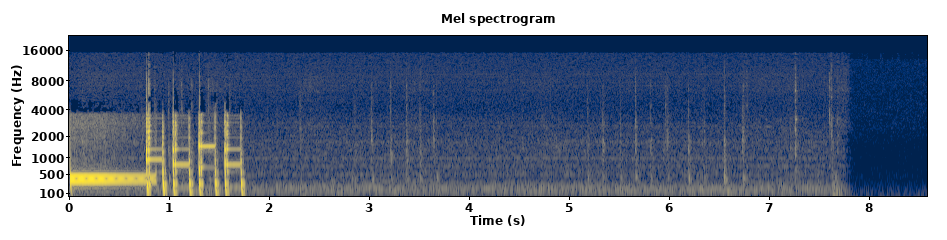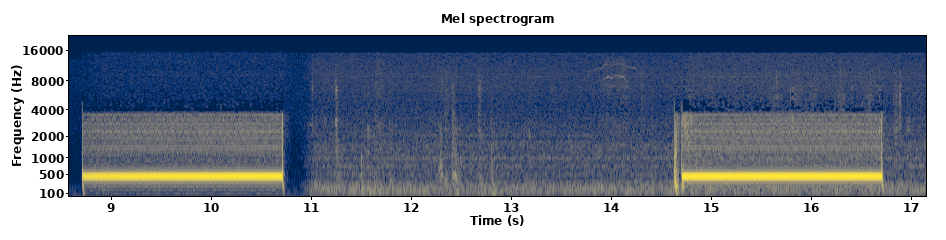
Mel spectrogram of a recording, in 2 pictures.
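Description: A steady dial tone hums, then a quick burst of keypad beeps as a number is dialed, followed by long, even ringback tones separated by a low background hum. No one speaks. A radio show host is phoning a listener, an architect, to bring them on air.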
